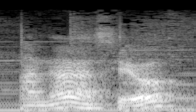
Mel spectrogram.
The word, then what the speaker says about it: 안녕하세요: So, seyo is se plus yo, but it sounds like say yo.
